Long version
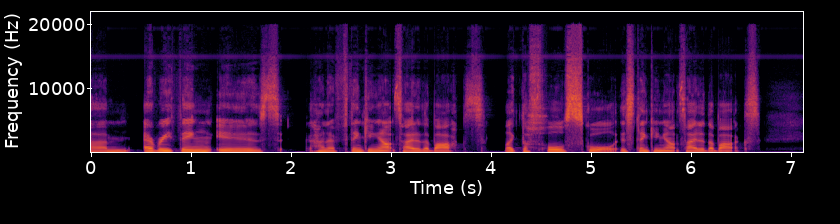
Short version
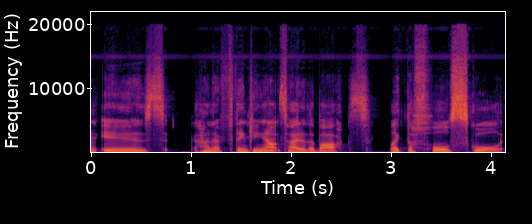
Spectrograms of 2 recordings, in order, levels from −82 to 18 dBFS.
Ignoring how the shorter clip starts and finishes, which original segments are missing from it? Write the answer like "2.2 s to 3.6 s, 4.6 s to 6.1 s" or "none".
none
